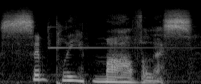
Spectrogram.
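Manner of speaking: put-on slow, drawn-out old-time compliment; old-fashioned phrase. To a radio contact, a slow old-fashioned compliment. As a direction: savour it like an old-time gentleman. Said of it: "how did they used to say that".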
